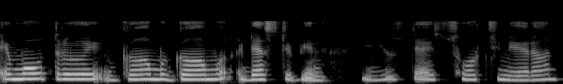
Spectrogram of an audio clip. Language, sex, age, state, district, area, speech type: Kashmiri, female, 18-30, Jammu and Kashmir, Budgam, rural, spontaneous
